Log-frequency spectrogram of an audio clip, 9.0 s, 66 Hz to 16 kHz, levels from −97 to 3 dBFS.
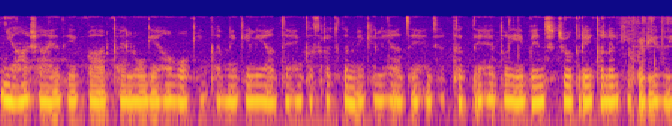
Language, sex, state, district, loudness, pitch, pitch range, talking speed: Hindi, female, Uttar Pradesh, Deoria, -14 LUFS, 195 Hz, 195-205 Hz, 215 wpm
